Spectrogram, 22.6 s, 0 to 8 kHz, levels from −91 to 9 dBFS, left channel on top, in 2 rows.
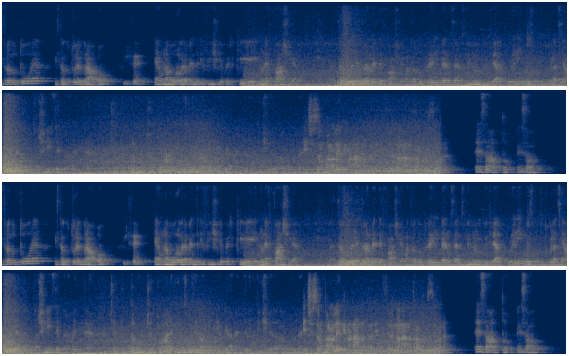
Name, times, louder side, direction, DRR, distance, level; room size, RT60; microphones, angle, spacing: voice 1, 0.0-2.1 3.0-6.0 6.5-17.3 17.7-18.1 20.8-22.0, right 2 dB, 25° right, 4 dB, 0.7 m, -35 dB
voice 2, 2.4-2.8 6.7-6.9 17.3-20.2, right 3 dB, 85° right, 5 dB, 1.1 m, -35 dB
sound 1, 4.8-20.1, left 1 dB, 10° left, 0.3 m, -33 dB
6.5 x 4.2 x 4.4 m, 0.71 s
head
